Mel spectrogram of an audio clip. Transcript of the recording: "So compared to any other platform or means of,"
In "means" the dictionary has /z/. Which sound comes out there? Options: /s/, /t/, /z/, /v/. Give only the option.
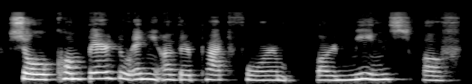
/s/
